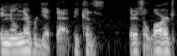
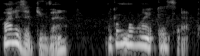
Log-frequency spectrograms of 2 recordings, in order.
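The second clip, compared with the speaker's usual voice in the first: ordinary delivery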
